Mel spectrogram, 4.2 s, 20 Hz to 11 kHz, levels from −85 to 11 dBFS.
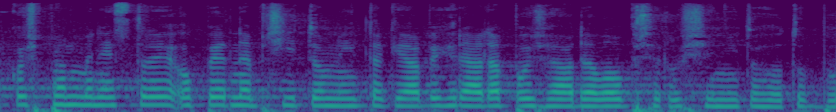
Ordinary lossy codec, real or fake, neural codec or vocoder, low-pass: MP3, 48 kbps; fake; vocoder, 24 kHz, 100 mel bands, Vocos; 9.9 kHz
